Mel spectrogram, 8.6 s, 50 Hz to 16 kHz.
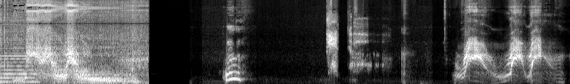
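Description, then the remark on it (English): After a short burst of dense, loud noise, a person imitates a cat on 560 WQAM radio, with a low growl followed by several drawn-out, rising and falling meows. “Give me a little cat talk”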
